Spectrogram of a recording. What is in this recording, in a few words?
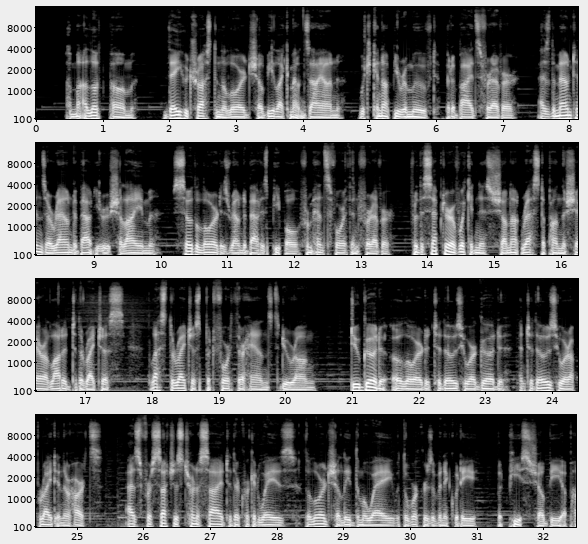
poetry and prayer psalm english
